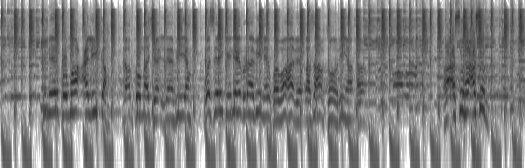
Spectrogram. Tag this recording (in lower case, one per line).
music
